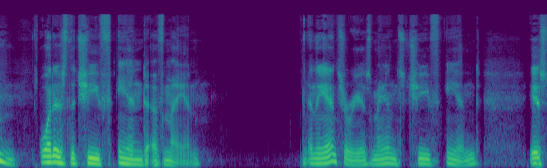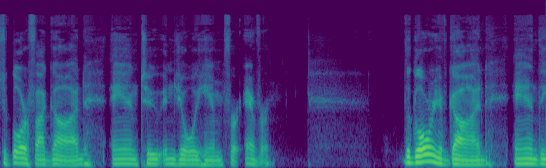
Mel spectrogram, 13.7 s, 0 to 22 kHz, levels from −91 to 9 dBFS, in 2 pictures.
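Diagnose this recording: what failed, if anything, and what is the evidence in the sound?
Network packet loss in the speech stream. A burst of packet loss right after "the answer is man's", at 5.47 to 5.61 s, and again at 6.95 to 7.05 s: roughly 60 ms and 40 ms of audio never arrived. The decoder extended the last sound for about 70 ms and 50 ms, decaying it. On a spectrogram this shows as a smeared, fading continuation, then an abrupt resumption.

Short concealed packet loss at 6.02 to 6.06 s and 6.70 to 6.73 s, each a single 20 ms gap patched with synthesised continuation. It is heard as a brief smear or wobble. In the waveform it appears as a short synthesised stretch blending back into the real signal.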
